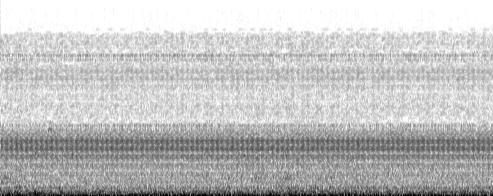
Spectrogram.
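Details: Deep, steady engine or traffic rumble throughout, with no animal calls.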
